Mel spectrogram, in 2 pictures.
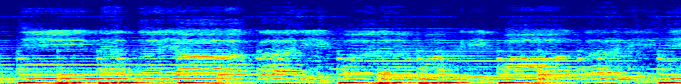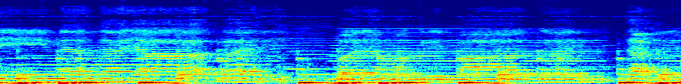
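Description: Harmonium playing a devotional melody over a steady tabla rhythm, with a man singing the bhakti geet along with it.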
